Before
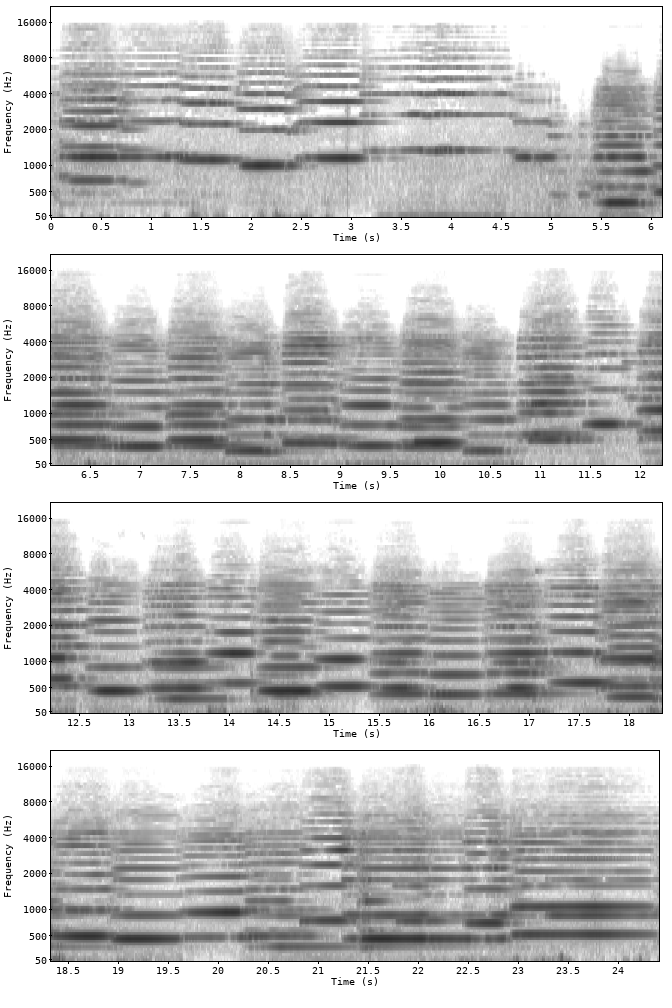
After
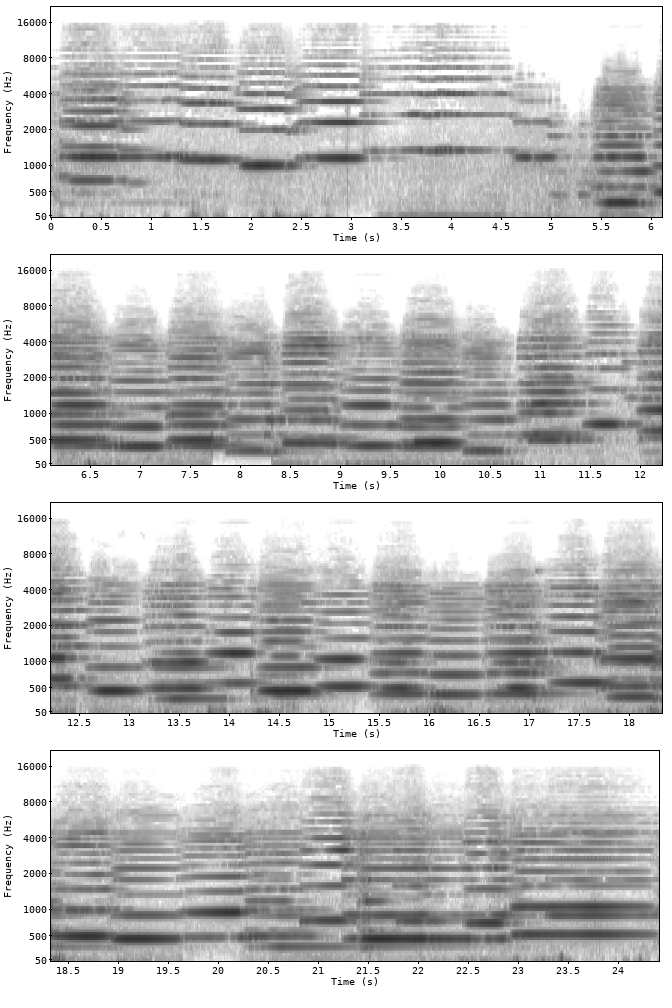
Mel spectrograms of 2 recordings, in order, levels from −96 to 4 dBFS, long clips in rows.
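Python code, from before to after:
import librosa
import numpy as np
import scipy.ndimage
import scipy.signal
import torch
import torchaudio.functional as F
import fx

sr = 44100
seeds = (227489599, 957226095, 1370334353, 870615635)

y = fx.highpass(x, sr, hz=450.0, slope=12, at=(7.71, 8.32))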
